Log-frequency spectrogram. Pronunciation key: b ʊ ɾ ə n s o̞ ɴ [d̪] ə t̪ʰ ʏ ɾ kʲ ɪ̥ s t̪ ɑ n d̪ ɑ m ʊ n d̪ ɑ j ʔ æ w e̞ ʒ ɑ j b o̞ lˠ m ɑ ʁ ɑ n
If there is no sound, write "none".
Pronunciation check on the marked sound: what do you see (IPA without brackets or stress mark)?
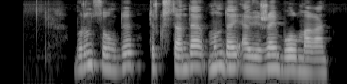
d̪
